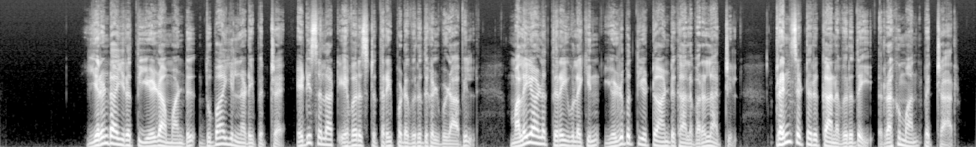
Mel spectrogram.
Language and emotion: Tamil, neutral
